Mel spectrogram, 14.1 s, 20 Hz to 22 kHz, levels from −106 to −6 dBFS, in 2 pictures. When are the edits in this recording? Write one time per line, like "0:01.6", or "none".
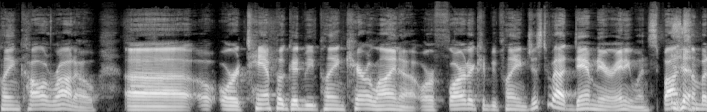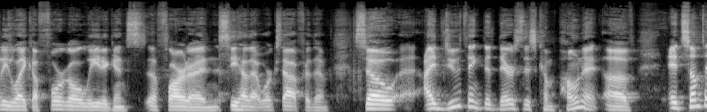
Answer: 0:09.3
